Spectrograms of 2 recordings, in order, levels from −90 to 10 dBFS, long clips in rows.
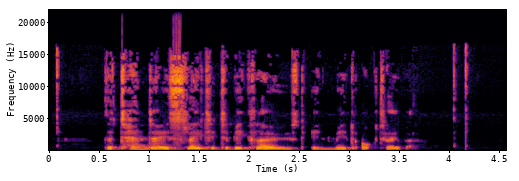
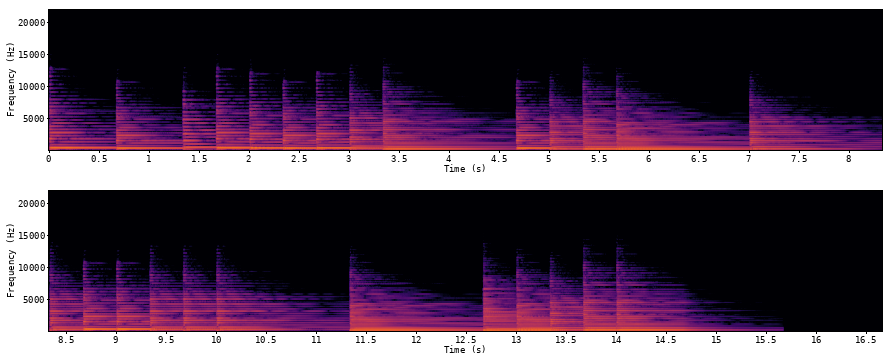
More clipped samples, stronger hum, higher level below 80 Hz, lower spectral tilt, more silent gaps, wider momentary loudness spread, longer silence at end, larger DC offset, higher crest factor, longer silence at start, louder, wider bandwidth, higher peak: neither; neither; second, -70 dBFS vs -56 dBFS; second, -0.5 dB/octave vs -4.5 dB/octave; neither; first, 18 LU vs 12 LU; second, 0.4 s vs 1.4 s; neither; about the same, 18 dB vs 14 dB; about the same, 0.05 s vs 0 s; first, -15 LUFS vs -29 LUFS; first, 17 kHz vs 12.5 kHz; first, 0 dBFS vs -14 dBFS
